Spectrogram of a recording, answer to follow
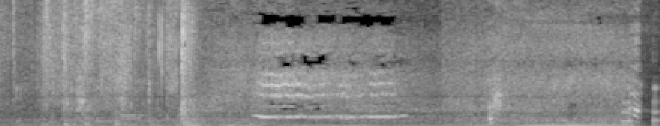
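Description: A car pulling away: its engine runs with a steady low hum from about a second in, with a brief high whine in the middle and a couple of sharp clunks.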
